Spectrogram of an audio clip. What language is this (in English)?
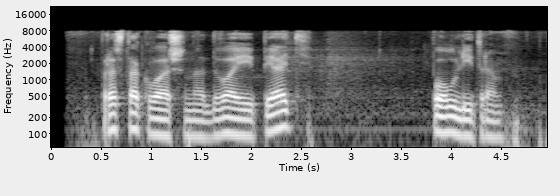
Russian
